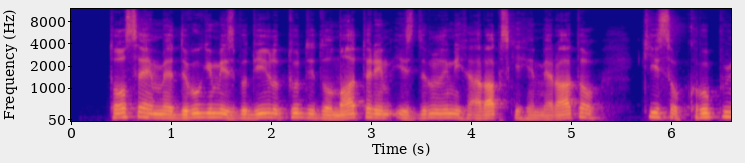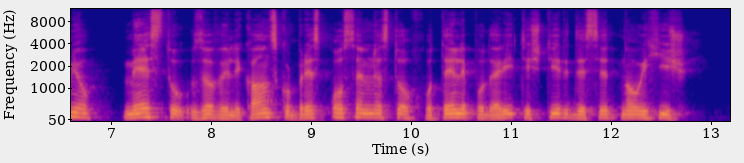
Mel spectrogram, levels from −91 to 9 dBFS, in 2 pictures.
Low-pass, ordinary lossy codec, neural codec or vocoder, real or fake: none; none; codec, 24 kHz, 0.9 kbps, WavTokenizer, small release; fake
